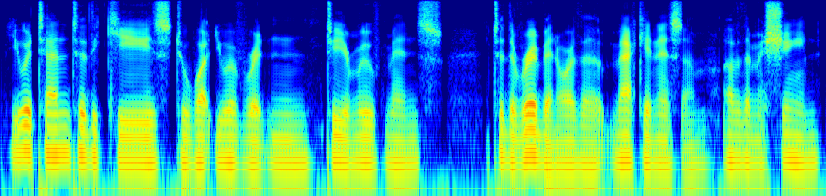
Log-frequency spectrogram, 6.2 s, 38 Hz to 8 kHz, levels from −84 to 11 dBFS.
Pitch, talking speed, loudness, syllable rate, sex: 90 Hz, 215 wpm, -24 LUFS, 5.6 syllables/s, male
